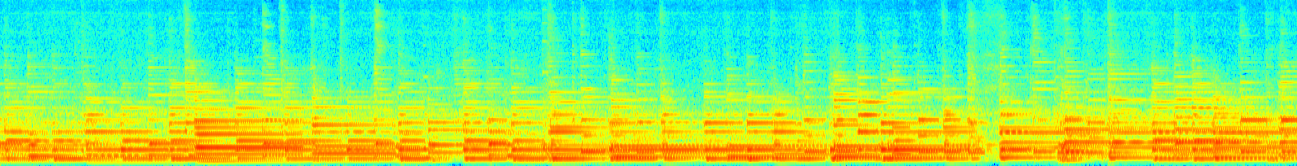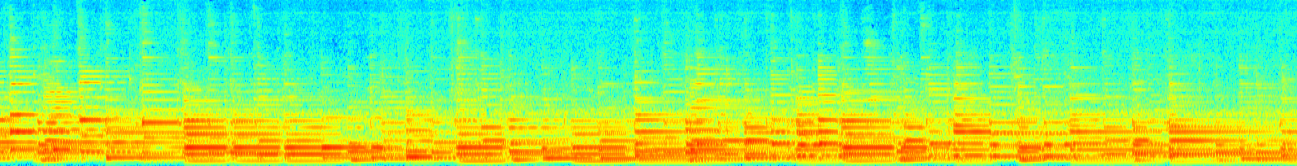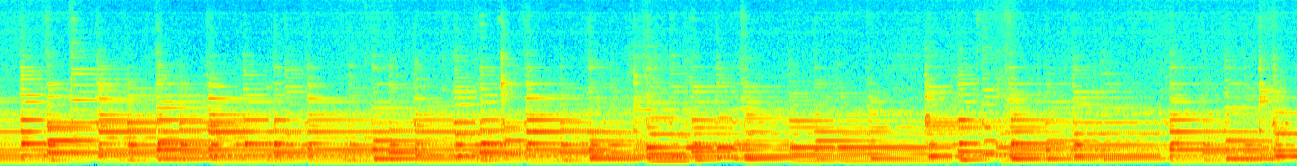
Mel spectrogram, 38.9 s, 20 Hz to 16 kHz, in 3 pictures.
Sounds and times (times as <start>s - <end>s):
Acoustic guitar: 0.0s - 38.9s.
